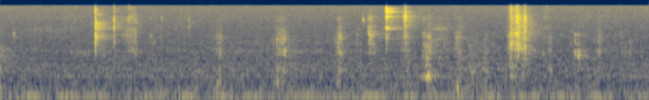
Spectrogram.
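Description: Close-miked chewing of a mouthful of green salad leaves: irregular crisp crunches and clicks, with a couple of sharper, louder ones about four and five seconds in.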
